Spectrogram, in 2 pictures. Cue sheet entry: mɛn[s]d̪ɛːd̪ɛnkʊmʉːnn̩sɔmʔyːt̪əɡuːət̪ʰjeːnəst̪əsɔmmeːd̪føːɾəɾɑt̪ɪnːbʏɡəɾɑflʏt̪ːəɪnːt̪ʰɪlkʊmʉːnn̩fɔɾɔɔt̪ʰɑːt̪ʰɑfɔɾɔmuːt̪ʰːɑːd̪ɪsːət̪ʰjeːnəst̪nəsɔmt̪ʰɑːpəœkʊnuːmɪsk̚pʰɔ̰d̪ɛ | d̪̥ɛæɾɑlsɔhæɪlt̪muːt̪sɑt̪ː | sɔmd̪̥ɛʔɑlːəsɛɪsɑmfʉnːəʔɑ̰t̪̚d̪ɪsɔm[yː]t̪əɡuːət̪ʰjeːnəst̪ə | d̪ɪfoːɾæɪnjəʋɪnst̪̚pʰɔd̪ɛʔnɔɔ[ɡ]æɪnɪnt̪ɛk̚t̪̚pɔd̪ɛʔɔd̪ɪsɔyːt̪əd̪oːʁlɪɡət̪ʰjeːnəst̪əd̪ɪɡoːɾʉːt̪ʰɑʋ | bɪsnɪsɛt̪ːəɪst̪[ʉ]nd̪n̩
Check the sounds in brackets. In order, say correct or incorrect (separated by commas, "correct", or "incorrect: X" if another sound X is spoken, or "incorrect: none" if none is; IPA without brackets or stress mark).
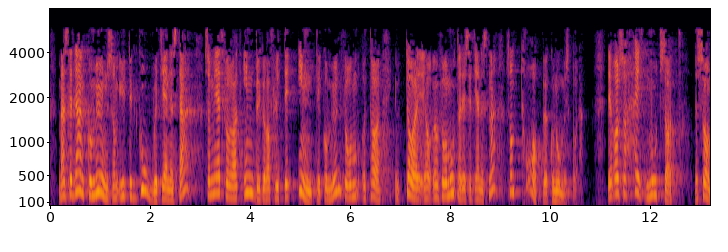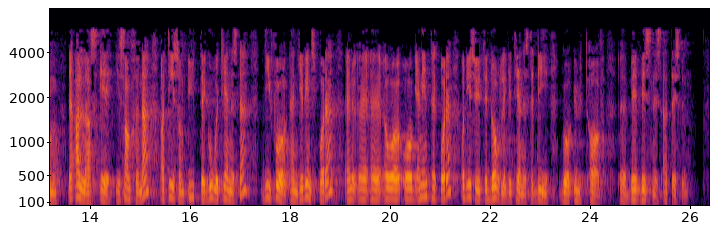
correct, correct, correct, correct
